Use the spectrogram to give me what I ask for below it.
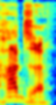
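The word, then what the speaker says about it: Hadza: options around food by thinking more like a hza did I pronounce that right by the way yeah you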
